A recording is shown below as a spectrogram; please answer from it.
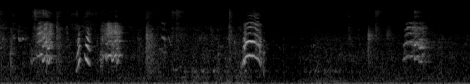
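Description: Red-fan parrot giving short, harsh, raspy calls in scattered bursts, with one clearer, ringing arched note in the middle; a faint background hiss throughout.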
